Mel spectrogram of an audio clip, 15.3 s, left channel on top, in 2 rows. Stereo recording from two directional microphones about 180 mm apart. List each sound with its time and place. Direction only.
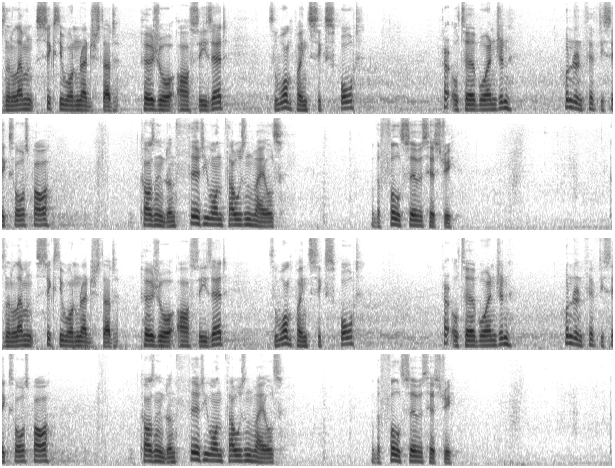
0.0 s speech: 10° right (ahead or behind)
5.5 s speech: 10° right (ahead or behind)
9.3 s speech: 10° right (ahead or behind)
12.3 s speech: 10° right (ahead or behind)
